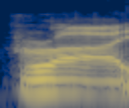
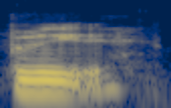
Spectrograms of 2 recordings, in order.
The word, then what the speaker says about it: bru: Yeah, it's bruh, B-R-U, bruh. That's what guys call each other now. – B-R-U. So we don't pronounce it bra, yeah. We pronounce it brew.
